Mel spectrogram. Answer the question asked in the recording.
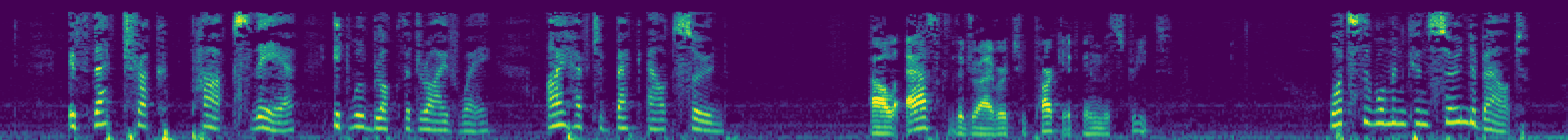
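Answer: The truck blocking the driveway.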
